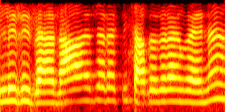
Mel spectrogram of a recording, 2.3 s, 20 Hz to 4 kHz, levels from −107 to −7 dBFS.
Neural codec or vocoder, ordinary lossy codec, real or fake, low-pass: codec, 44.1 kHz, 7.8 kbps, Pupu-Codec; none; fake; 3.6 kHz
